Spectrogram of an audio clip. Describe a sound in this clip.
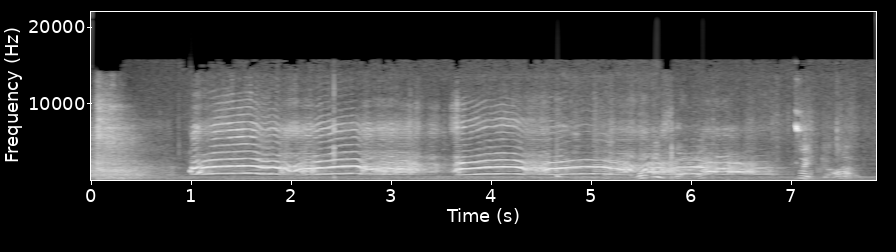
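Young women shout and cheer excitedly in a small room.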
